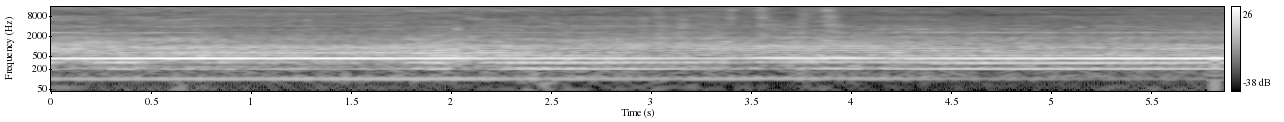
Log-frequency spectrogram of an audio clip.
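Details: Eureka Whirlwind True HEPA 4383 vacuum on high setting: thin whine over the motor rush dips as the roller winds down; the brush roll bearings sound worn and it probably needs a new brush roll, while the motor sounds fine.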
